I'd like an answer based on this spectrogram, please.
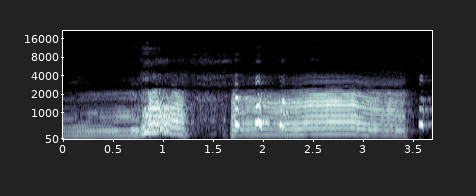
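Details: A cranky female corgi, told to get off the bed, gives a long, drawn-out, whining grumble, a low moan that holds steady and then fades.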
